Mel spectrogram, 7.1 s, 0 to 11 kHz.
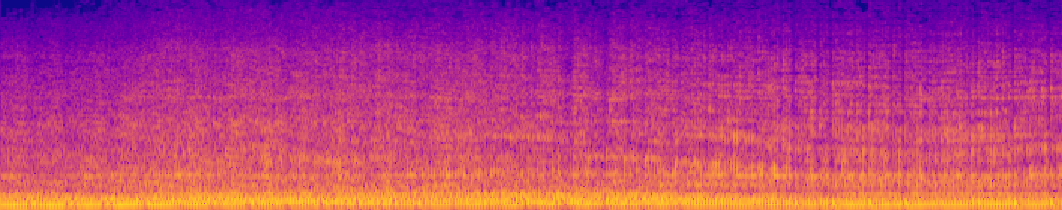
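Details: Nissan Skyline turbo engine, first start after rebuild: steady deep idle, turbo sounds good, no head noises, but very loud busy injector ticking; fuel pressure solid, AFRs good, coolant 128°F, oil pressure 5.3 bar.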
